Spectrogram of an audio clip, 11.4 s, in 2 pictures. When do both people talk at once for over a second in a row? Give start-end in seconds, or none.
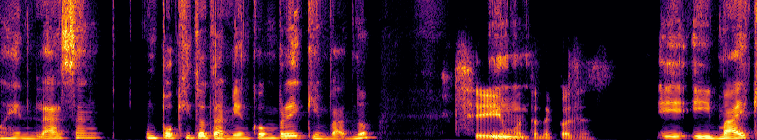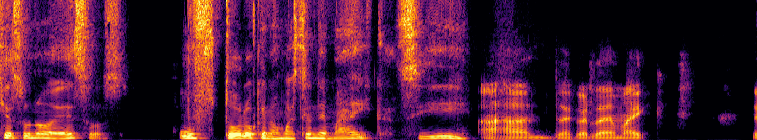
none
